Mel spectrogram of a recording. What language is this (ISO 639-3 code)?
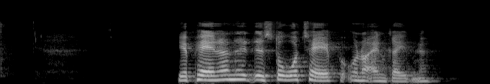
dan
